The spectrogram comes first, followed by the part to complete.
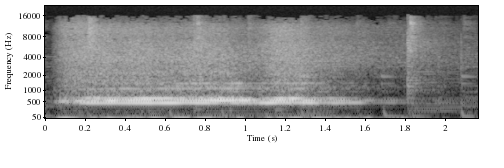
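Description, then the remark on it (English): A loud, sustained steam train whistle blows for over a second with a hissy edge and rhythmic chugging beneath it, then cuts off into a few short puffs of steam. “And, maybe best of all, the portable hole, which is a hole that you can pull out of a box and put on a wall, and it turns that wall into a train tunnel.”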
